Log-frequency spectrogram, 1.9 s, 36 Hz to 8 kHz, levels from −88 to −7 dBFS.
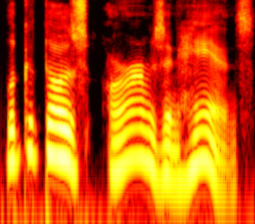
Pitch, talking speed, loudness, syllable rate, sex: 145 Hz, 190 wpm, -19 LUFS, 4.2 syllables/s, male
